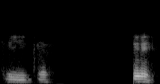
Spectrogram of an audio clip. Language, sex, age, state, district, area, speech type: Punjabi, male, 45-60, Punjab, Moga, rural, conversation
